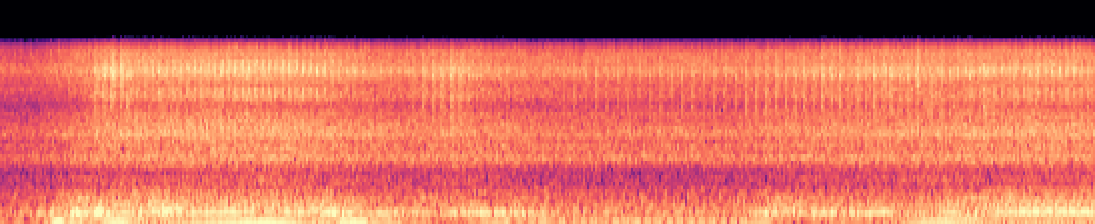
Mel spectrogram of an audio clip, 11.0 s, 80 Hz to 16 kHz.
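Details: 2001 Ford Mustang GT V8 recorded inside the cabin: dull, fairly regular knock about three a second, seemingly only above 1000 rpm, no power loss; timing chain and tensioner replacement didn't fix it; rod knock, cured by replacing the short block.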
